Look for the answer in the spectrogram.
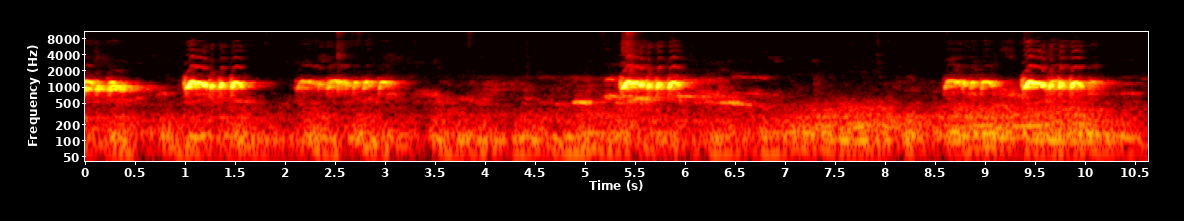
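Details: Zebra dove of local wild stock, gedang rojo song type, used as a lure for other doves: rolling trilled coos in groups, a pause with soft lower notes, then paired coos at the end.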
